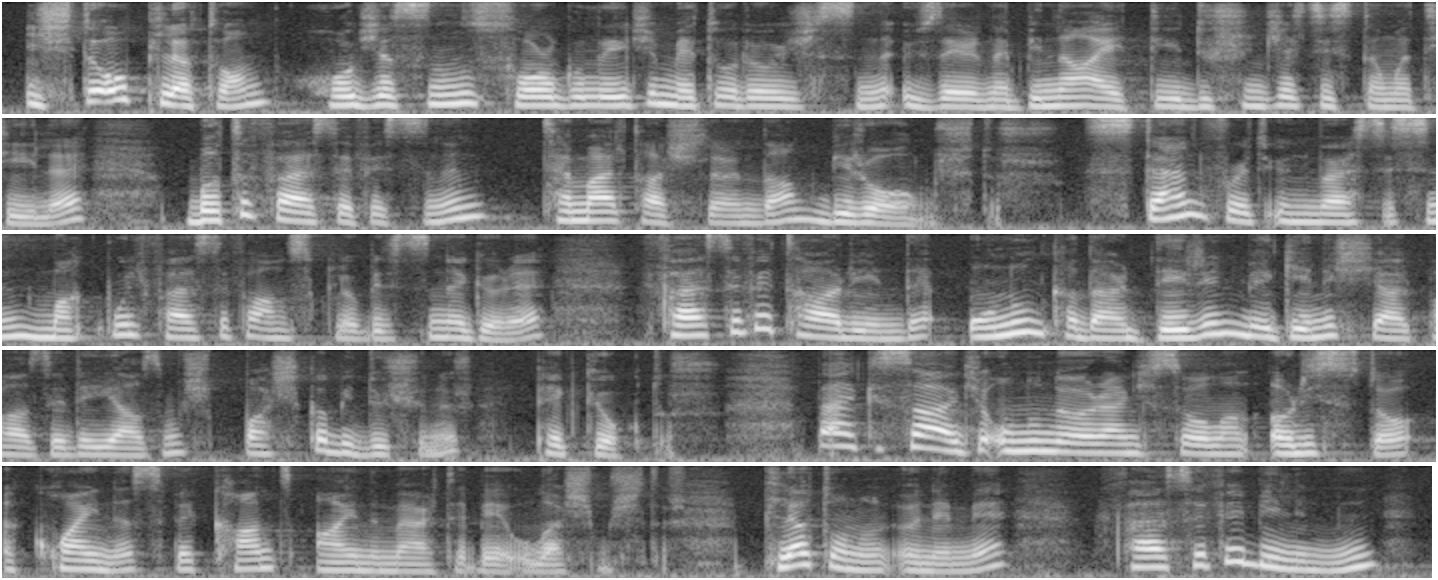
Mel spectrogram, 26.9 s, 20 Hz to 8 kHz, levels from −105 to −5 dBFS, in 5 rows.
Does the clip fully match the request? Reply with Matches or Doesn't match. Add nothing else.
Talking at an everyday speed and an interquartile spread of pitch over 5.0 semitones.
Doesn't match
